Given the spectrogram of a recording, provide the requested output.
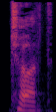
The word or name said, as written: short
